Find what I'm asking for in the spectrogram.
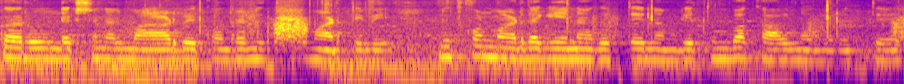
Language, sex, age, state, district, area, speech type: Kannada, female, 30-45, Karnataka, Chamarajanagar, rural, spontaneous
